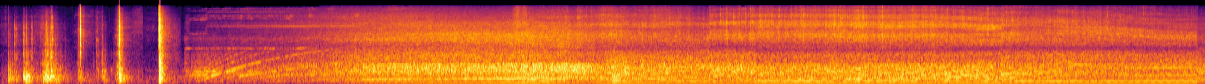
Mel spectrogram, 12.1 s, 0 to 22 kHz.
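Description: EGO LM2135SP battery-powered lawn mower: a few sharp clicks as the battery is snapped into place, then the motor and its freshly fitted twin blades spin up with a rising whine about two seconds in. They then run steadily as the mower cuts grass on a test run.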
